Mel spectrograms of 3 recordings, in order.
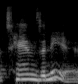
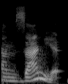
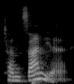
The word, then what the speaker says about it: Tanzania: I learned that it's actually not pronounced uh Tanzania it's pronounced Tanzania oh and I was able to yeah that's what the locals have that's what the local said Tanzania and the first thing I asked was I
